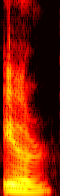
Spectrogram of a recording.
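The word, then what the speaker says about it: heir: ये जो सारे एग्जाम्पल्स है इसमें जो है एच साइलेंट है. एन एयर, an honour.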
